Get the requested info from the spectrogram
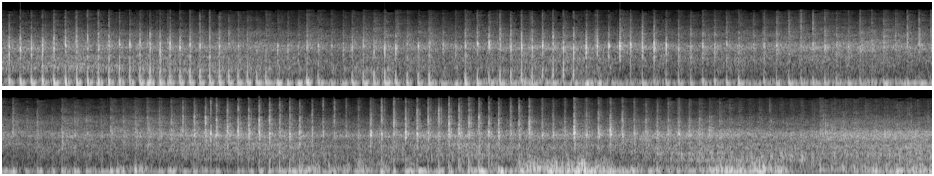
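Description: Riding lawnmower's small engine running hard under load, a rapid, steady firing beat as it drives over rough ground.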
